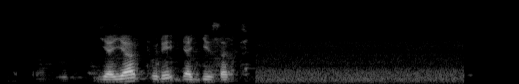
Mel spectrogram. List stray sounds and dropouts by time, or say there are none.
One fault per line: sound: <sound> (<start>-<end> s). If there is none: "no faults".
no faults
